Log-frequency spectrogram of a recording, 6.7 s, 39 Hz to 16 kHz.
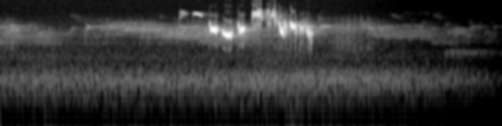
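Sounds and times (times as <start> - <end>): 
European robin Erithacus rubecula singing: 2.4 - 4.2.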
